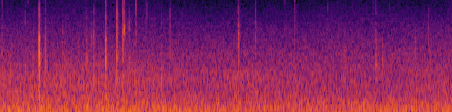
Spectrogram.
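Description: Steady outdoor background rumble with a few faint, short clicks near the start.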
